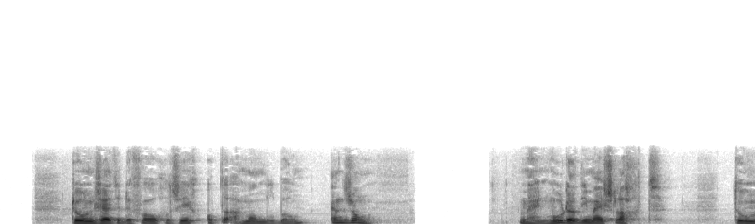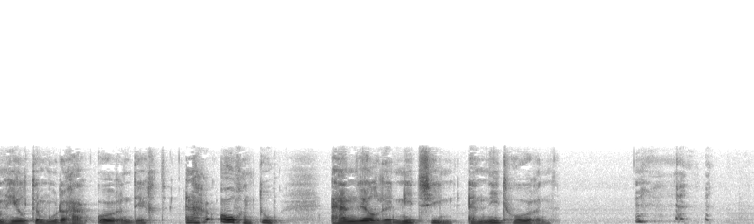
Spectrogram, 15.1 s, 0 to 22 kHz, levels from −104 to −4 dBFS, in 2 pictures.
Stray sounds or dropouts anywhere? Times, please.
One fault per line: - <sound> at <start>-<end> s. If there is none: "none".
- laugh at 13.9-14.7 s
